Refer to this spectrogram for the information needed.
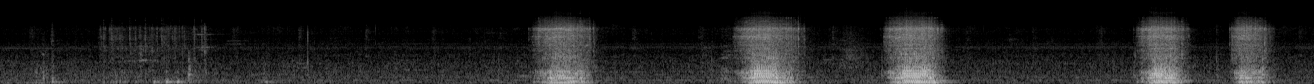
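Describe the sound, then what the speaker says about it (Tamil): Sewing machine stitching a star-shaped blouse neckline in five short separate bursts, each about a second long, loud and close, with quiet pauses between them and no talking. "இப்போ நம்ம தைக்கலாம்"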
